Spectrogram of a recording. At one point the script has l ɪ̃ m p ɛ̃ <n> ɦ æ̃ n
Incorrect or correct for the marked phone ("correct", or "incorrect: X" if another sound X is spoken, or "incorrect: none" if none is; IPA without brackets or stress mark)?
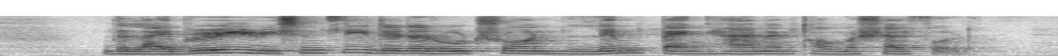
incorrect: ŋ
